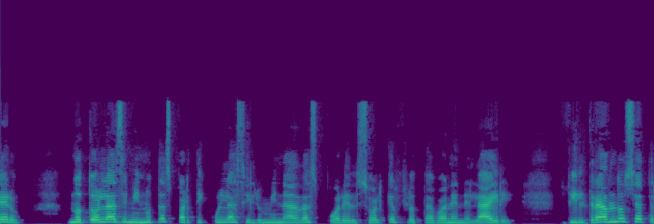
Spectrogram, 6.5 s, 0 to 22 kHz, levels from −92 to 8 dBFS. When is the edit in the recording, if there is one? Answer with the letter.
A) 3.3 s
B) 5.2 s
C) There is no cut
C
